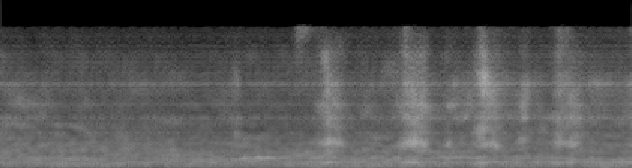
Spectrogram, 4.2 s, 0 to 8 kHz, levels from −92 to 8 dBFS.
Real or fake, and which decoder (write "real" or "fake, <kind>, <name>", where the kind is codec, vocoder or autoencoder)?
fake, vocoder, Vocos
